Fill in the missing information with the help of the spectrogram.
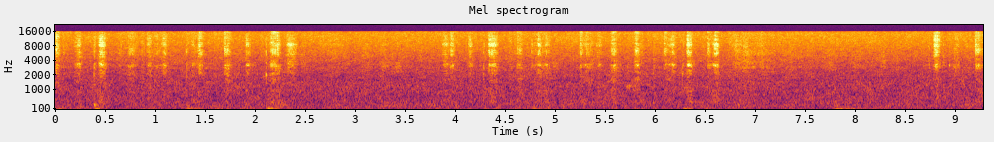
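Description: A yellow wooden pencil held in the fingers writes across an open lined paper notebook lying flat on a desk, the graphite scratching on the paper. Quiet, irregular scratchy strokes come in bright, hissy bursts over a soft low background rumble, with a few slightly louder taps where the pencil strikes the page.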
